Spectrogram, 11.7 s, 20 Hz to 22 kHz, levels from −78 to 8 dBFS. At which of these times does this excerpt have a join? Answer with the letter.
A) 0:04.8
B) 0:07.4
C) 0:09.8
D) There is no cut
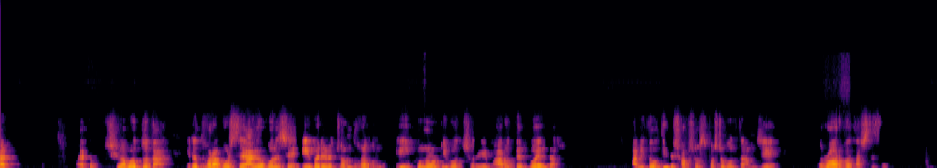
A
